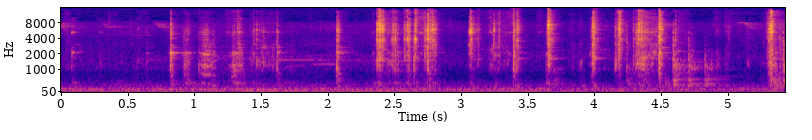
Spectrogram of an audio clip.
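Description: Metal engine parts and hand tools being handled: quick irregular clicks, taps and clinks, a few of them ringing briefly, over a steady low rumble.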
